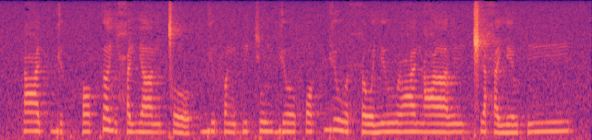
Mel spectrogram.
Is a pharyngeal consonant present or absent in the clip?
present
